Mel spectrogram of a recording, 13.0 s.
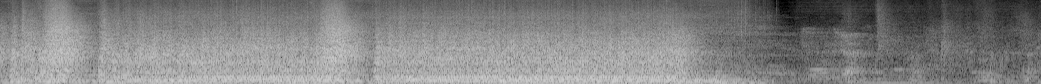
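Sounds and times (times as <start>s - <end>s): race car engine idling: 0.0s - 9.6s.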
